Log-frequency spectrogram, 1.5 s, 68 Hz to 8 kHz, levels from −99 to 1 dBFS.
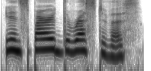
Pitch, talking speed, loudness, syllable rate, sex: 250 Hz, 240 wpm, -15 LUFS, 5.9 syllables/s, female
